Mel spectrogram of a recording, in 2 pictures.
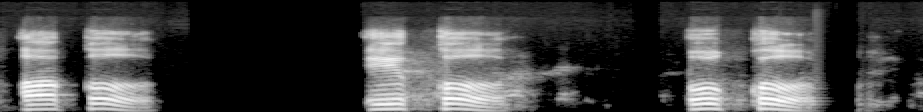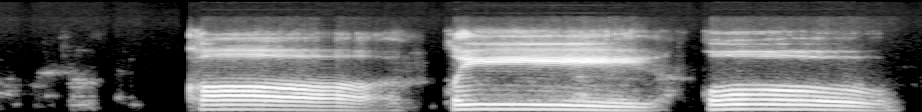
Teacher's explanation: تو زبان سامنے دانتوں میں کہیں بھی نہیں لگ رہی، دائیں بائیں سامنے کہیں بھی نہیں لگ رہی. صرف اور صرف جڑ جو زبان کی ہے، جہاں سے زبان شروع ہو رہی ہے، اس کا تھوڑا سا اوپر جگہ وہ اٹھتی ہے اور اوپر گوشت کے لوتھڑے سے وہ ٹکراتی ہے، کوے سے، ہے نا. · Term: قاف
